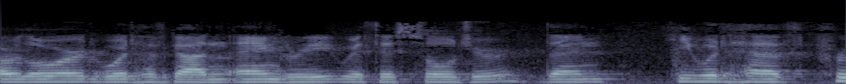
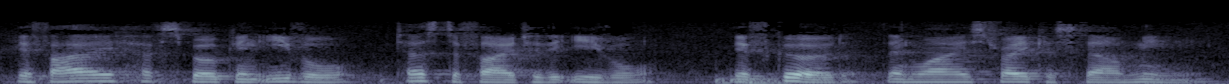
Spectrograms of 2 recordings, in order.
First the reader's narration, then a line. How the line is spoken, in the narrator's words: our Lord calmly answers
